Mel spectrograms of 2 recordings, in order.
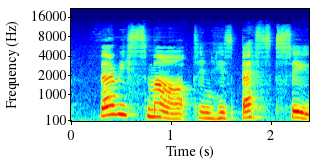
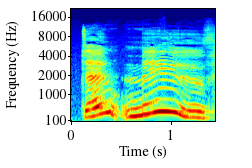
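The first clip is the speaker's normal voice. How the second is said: high, loud warning; alarmed mother's command; 7 semitones higher, 9 dB louder than usual. Acted. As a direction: freeze the child with a sharp order. Mother alarmed at baby with make-up.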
